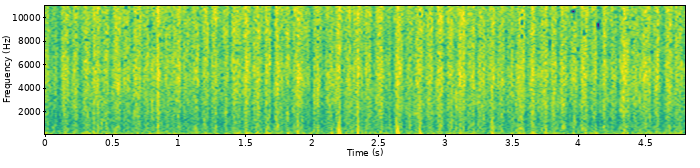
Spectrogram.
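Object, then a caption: Round wooden brush with natural bristles. Long pink acrylic nails scratch and flick quickly across the dense tuft of short natural bristles on a small round brush with a solid light wooden base, held in one hand. The result is a steady, bright, crackling hiss with little low end, broken by sharper flicks at a fast, uneven pace of about three per second.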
